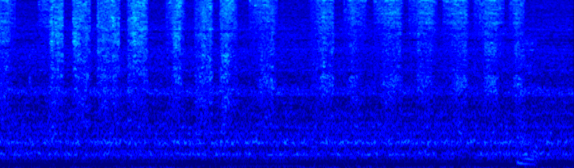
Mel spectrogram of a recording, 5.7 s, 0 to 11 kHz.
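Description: Clear coat sprayed onto a Hasegawa Lancia 037 rally model body in a quick series of short, regular hissing bursts, close and steady, with no talking.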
